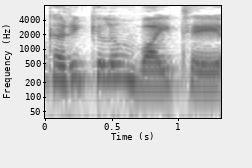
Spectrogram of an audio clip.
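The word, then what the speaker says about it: curriculum vitae: CV അഥവാ കരിക്കുലം വൈറ്റെ ഓർ കരിക്കുലം വീറ്റെ, people pronounce it in different ways. You can pronounce it in whatever way you want.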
